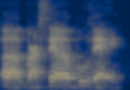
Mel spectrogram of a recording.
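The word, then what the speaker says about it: Garcelle Beauvais: So it says Garcelle Bouvet. That's how you pronounce her name.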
